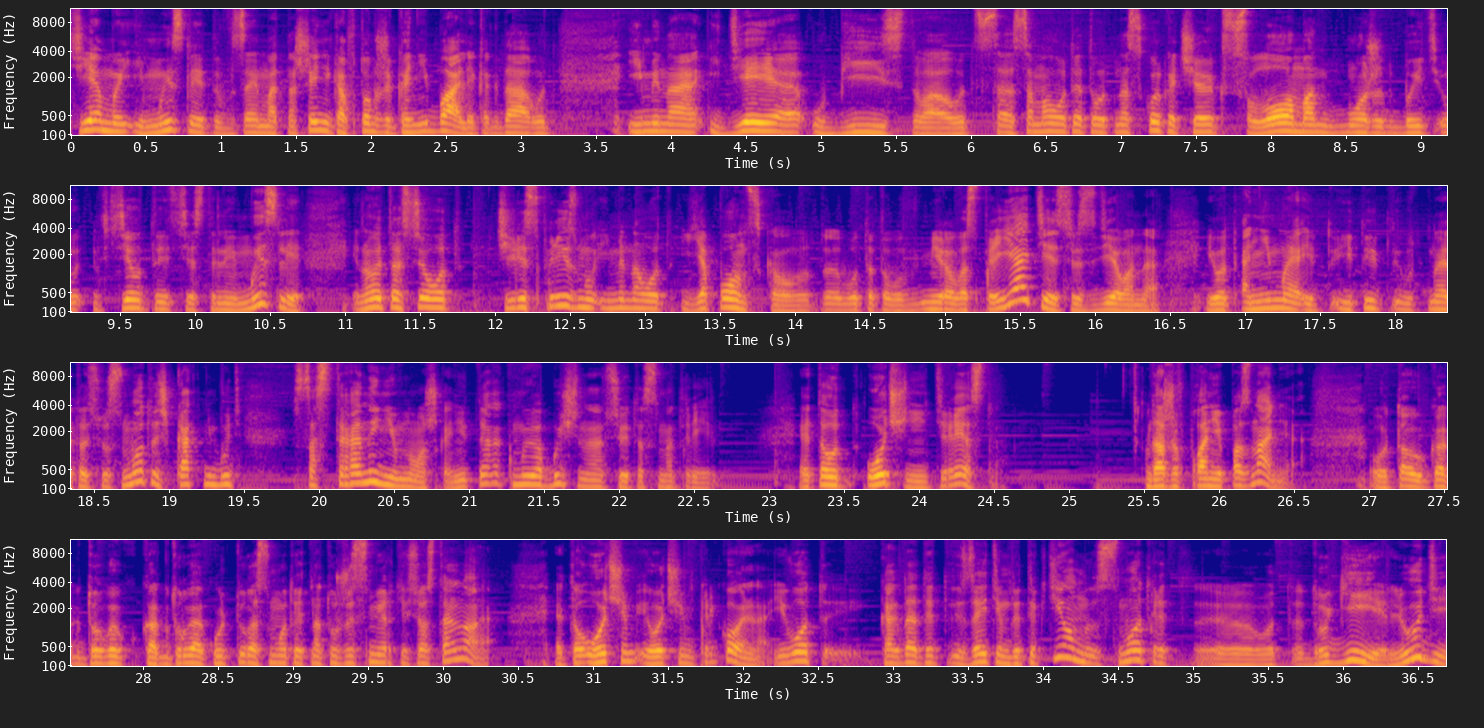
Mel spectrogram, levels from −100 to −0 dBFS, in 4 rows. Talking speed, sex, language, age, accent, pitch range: 175 wpm, male, Russian, 20-39, native, 125-170 Hz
